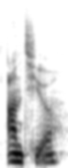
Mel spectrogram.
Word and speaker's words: Antje: Is the J silent? Like, what the hell? Well, it depends on if you ask an American or a German.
